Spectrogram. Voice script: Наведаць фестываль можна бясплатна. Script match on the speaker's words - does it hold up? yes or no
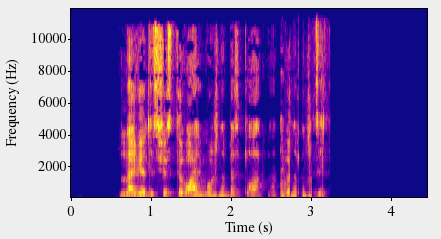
no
